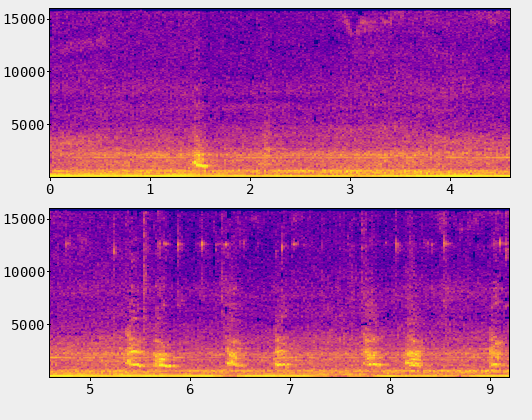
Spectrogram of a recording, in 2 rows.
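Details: Small 12-year-old Boston Terrier weighing 8.5 pounds, barking while chasing a running vacuum cleaner. Sharp, high barks come singly and in quick pairs, about nine across the stretch, over a steady low vacuum drone.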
